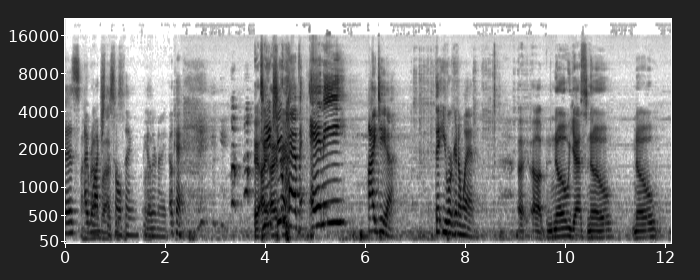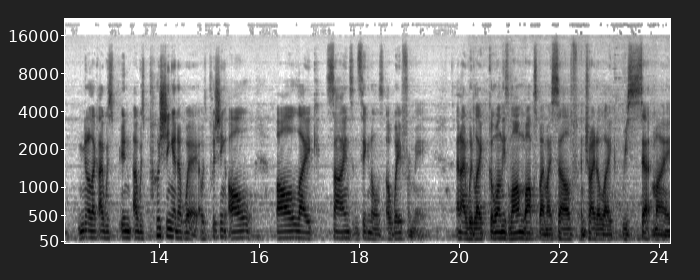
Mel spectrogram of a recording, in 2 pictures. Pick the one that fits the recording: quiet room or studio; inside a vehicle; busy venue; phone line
busy venue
